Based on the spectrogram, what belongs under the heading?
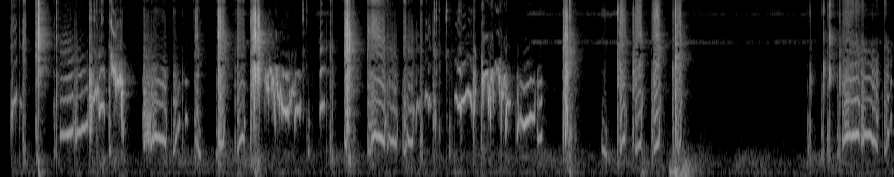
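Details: A budgerigar talking to a mirror chatters in rapid warbles, squeaks and clicks, with sharp broadband ticks between phrases.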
